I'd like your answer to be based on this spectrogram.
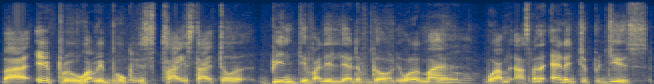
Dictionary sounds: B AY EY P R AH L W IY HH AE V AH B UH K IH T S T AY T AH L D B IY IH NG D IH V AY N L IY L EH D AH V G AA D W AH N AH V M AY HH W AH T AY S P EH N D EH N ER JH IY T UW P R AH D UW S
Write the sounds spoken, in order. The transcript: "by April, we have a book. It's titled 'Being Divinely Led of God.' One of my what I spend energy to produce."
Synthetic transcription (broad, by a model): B AY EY P R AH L W IY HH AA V AH B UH K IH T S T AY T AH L B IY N D IH V AY N L IY L EH D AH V G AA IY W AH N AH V M AY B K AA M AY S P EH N EH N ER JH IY T UW P R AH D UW S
